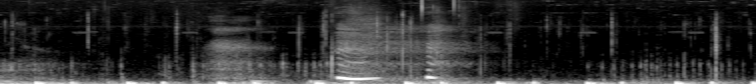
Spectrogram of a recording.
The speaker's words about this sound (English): Can you hear my heartbeat?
